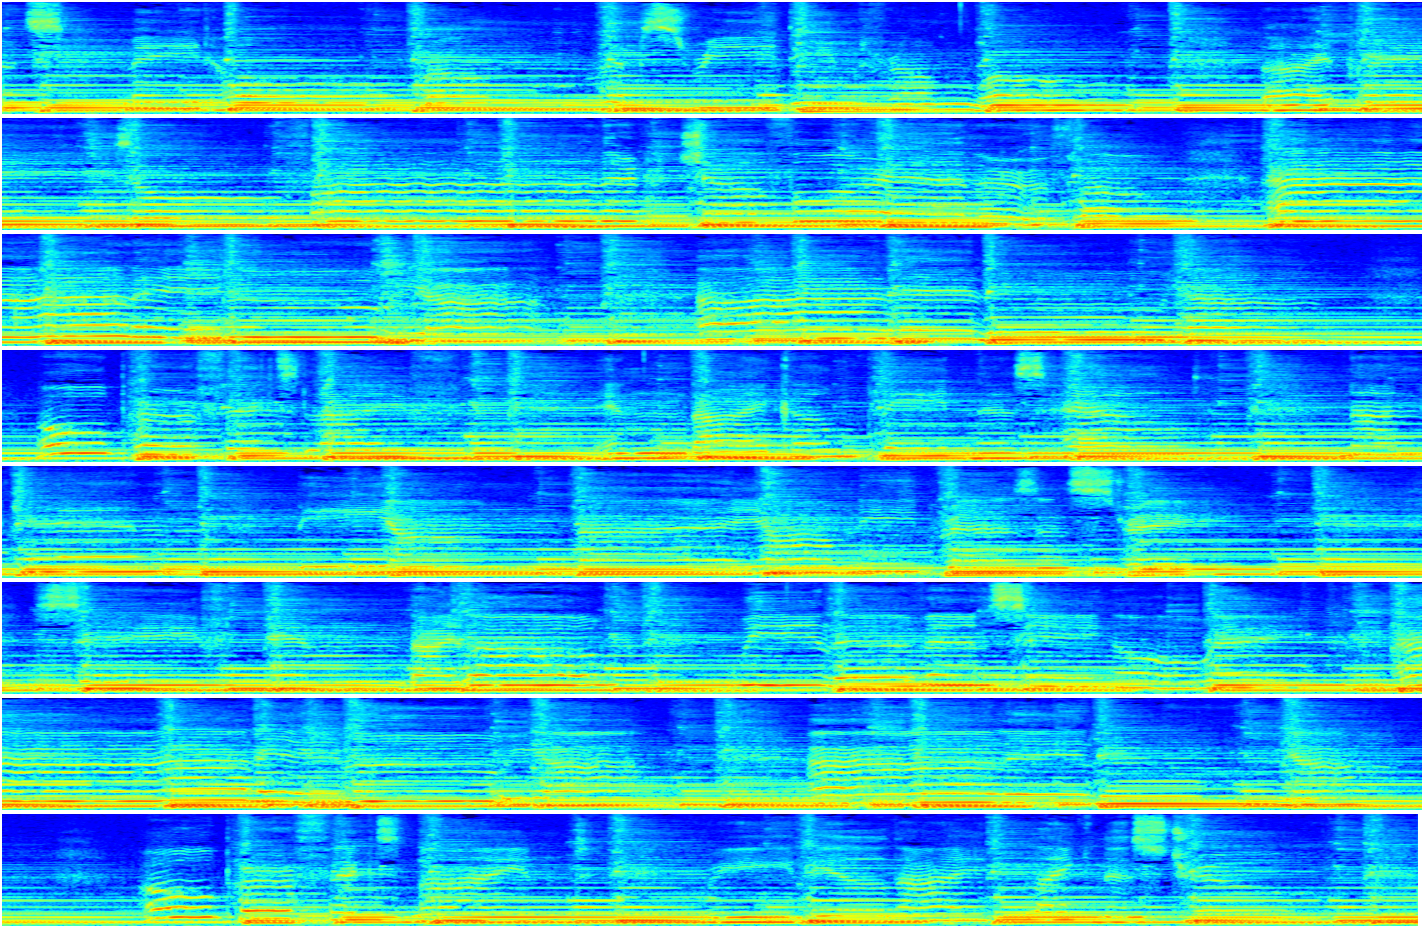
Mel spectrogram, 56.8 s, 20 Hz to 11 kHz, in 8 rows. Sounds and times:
Strum: 0:00.0 - 0:56.7.

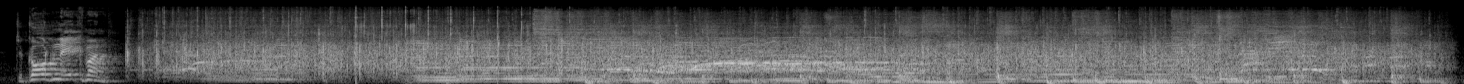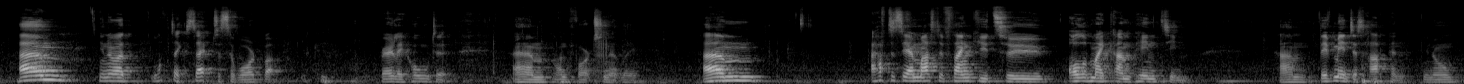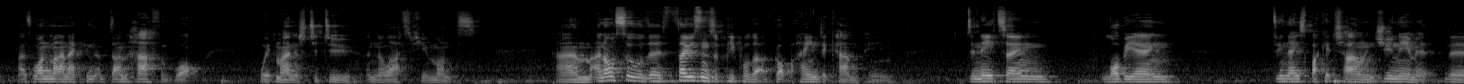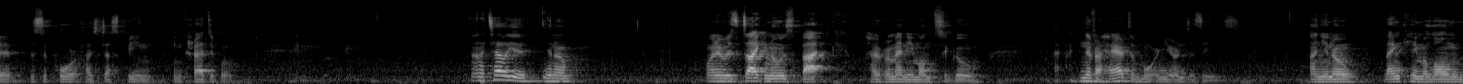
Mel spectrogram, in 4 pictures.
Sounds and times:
Narration, monologue: 0:00.0 - 0:01.3, 0:14.6 - 0:58.5
Male speech, man speaking: 0:00.2 - 0:01.2, 0:14.8 - 0:17.5, 0:18.4 - 0:19.2, 0:19.8 - 0:21.1, 0:21.7 - 0:22.3, 0:23.4 - 0:26.6, 0:27.4 - 0:31.3, 0:31.9 - 0:34.1, 0:34.8 - 0:38.2, 0:39.0 - 0:41.1, 0:42.0 - 0:46.3, 0:48.6 - 0:49.8, 0:51.0 - 0:53.8, 0:54.5 - 0:56.3, 0:57.0 - 0:58.5.

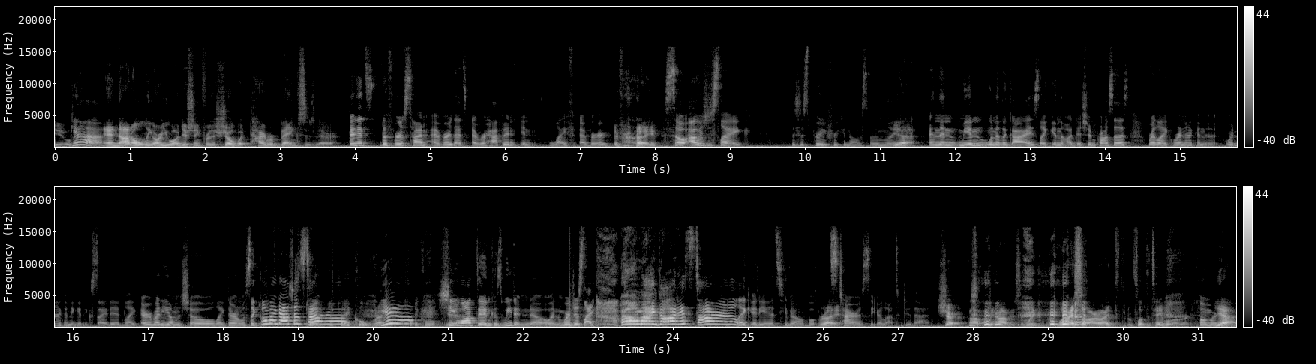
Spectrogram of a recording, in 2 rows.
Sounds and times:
Speech: 0:11.2 - 0:11.5, 0:29.2 - 0:31.5.

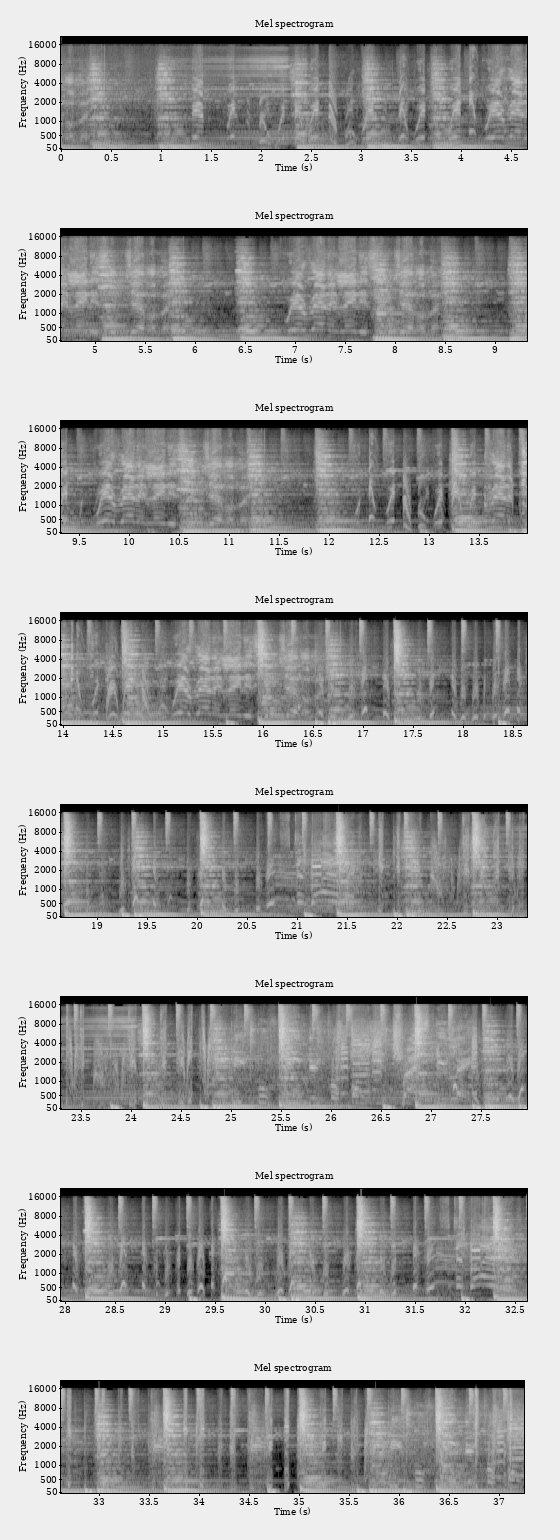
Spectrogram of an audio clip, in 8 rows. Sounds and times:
Music: 0:00.0 - 0:37.2.

